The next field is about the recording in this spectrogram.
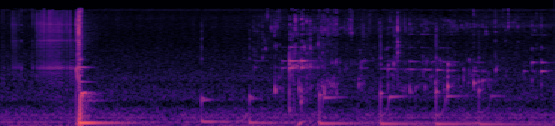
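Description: A glass is set down with a sharp clink, then liquid glugs into it in a series of short, resonant splashes, with no voices.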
